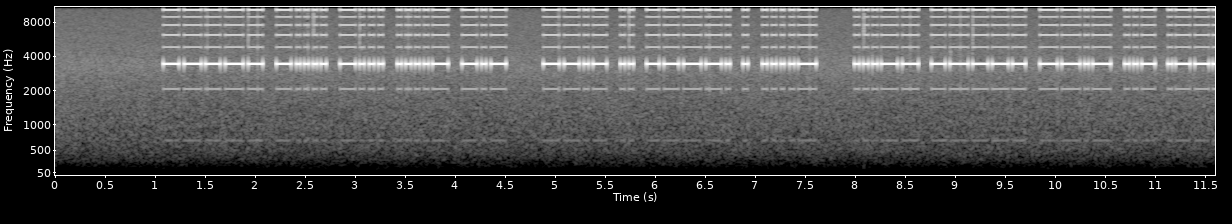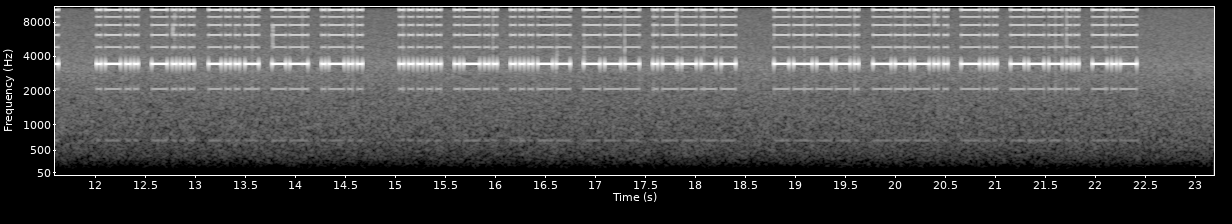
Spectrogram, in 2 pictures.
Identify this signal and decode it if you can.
Morse code, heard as a high beeper, hand-sent with a straight key, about 27 wpm, 3450 Hz. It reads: 06B4K QI9E4 30QUP LBXML 5L3O1 98D8K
